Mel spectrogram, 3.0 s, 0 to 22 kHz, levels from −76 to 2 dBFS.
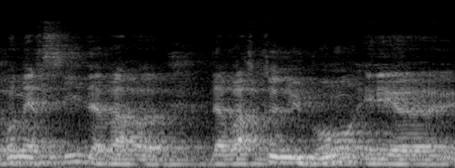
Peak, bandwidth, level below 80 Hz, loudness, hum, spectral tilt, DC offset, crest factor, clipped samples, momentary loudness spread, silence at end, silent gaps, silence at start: -6 dBFS; 10.5 kHz; -52 dBFS; -21 LUFS; none; -7 dB/octave; under 0.1%; 14 dB; under 0.1%; 5 LU; 0 s; none; 0 s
